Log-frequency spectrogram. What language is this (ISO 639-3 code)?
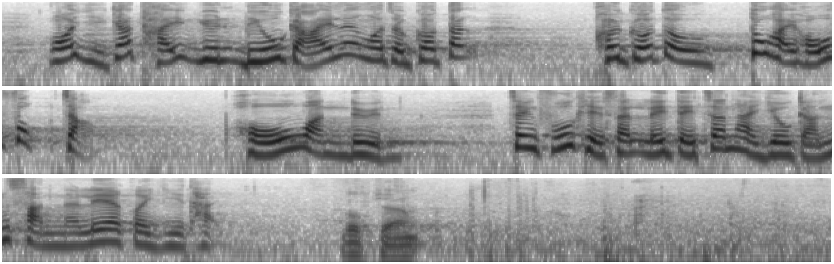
yue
